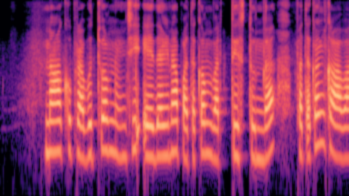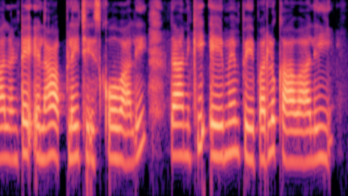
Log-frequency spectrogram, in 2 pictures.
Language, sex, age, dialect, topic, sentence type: Telugu, female, 18-24, Telangana, banking, question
